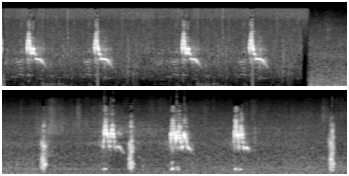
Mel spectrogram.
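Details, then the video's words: Falkland steamer duck calls: four evenly spaced harsh descending notes, then after a cut a looser series of sharp clicks and rasping notes over a low background hiss. "Falkland Steamer Duck Sound, Falkland Steamer Duck Call"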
